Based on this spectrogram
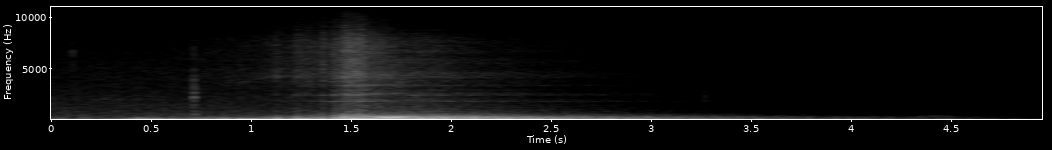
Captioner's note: whooshing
